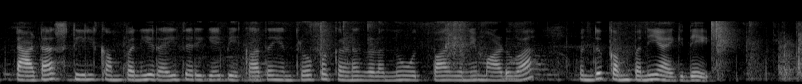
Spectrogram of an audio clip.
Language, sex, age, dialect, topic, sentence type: Kannada, female, 18-24, Mysore Kannada, agriculture, statement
